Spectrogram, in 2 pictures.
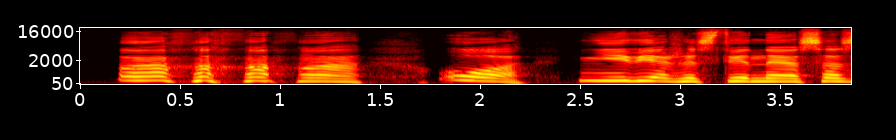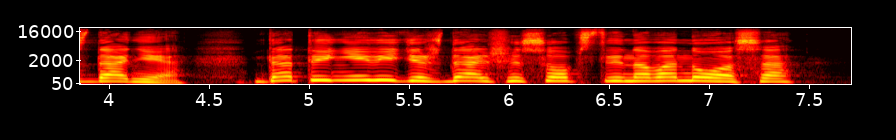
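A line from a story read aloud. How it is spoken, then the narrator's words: Ringing mocking laughter, woman. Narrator (Russian): Звонко расхохоталась приручительница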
